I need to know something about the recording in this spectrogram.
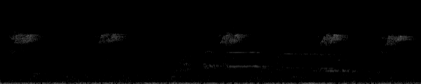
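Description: Faint short, high chirps of a small bird, about one a second, over quiet background hiss.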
